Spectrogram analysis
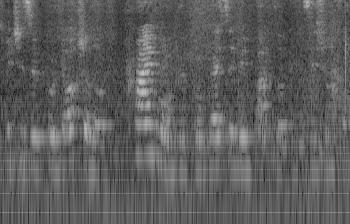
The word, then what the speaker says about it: PRIMORG: Before we go there, please visit us please follow us on our social media platforms at Official Primorc. Primorc is spelled Primorg.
